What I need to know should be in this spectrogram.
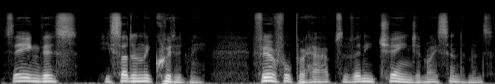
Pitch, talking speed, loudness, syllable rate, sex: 120 Hz, 170 wpm, -17 LUFS, 5.4 syllables/s, male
